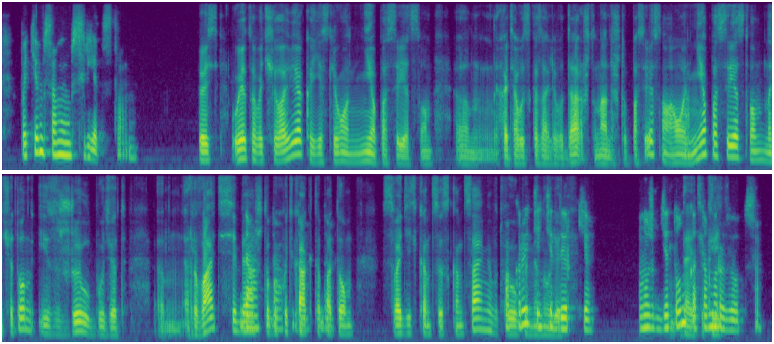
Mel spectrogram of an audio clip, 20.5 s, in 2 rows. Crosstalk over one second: present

